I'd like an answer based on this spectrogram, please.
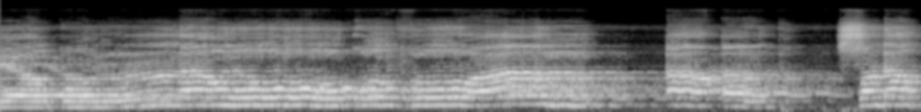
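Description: Unaccompanied male voice in melodic Qur'anic recitation (tilawah), drawing out long ornamented notes that glide slowly up and down. It breaks briefly twice for breath in the last three seconds.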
